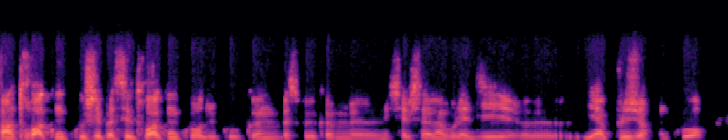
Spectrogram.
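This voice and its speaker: Intonation stays fairly even in an unremarkable speaking voice. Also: man. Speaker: engineering student. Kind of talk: webinar talk.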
